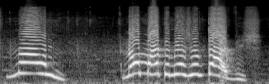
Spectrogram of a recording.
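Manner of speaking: high, frantic panic; panicking gamer. Real, not acted. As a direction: yelp in real panic. Boss attacks, near death.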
